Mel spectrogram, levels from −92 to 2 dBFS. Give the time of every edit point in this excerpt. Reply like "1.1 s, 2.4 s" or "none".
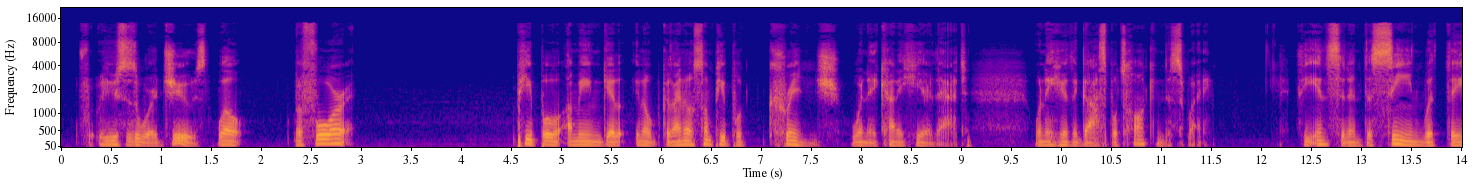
1.5 s, 12.3 s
